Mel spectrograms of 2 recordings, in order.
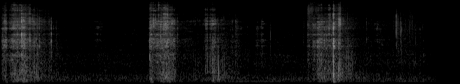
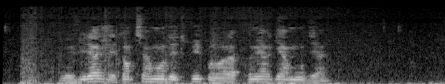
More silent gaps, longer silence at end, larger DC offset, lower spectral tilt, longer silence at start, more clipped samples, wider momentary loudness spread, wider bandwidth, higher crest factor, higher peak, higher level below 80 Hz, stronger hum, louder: neither; first, 0.35 s vs 0 s; neither; second, 1 dB/octave vs -5.5 dB/octave; about the same, 0 s vs 0.05 s; neither; first, 24 LU vs 13 LU; first, over 20 kHz vs 16.5 kHz; first, 32 dB vs 20 dB; second, -10 dBFS vs -2 dBFS; second, under -90 dBFS vs -36 dBFS; neither; second, -36 LUFS vs -21 LUFS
